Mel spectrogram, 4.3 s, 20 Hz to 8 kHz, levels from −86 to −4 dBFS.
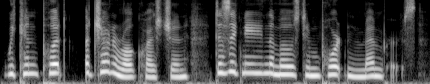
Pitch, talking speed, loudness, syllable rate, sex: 260 Hz, 155 wpm, -18 LUFS, 5.4 syllables/s, female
